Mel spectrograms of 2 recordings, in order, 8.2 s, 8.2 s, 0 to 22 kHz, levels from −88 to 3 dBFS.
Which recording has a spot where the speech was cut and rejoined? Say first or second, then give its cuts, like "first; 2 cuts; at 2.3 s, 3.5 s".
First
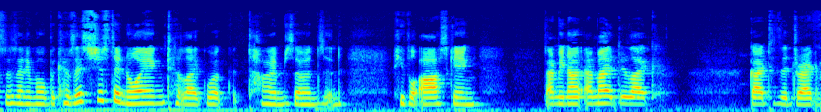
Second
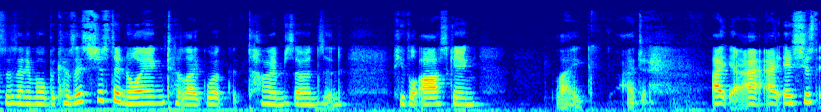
first; 1 cut; at 5.5 s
